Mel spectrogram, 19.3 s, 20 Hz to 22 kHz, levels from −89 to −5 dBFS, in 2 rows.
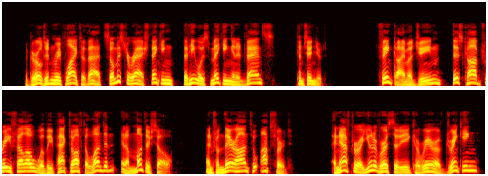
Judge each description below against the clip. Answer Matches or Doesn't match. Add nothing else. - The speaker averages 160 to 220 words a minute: Doesn't match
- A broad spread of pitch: Matches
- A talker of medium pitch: Matches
